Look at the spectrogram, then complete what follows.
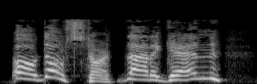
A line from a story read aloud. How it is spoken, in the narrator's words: Major Sanderson exclaimed with vitriolic scorn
